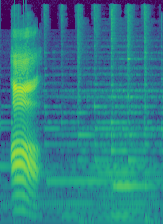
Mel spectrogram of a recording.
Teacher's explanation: আ জিভ একদম তলায় নেমে গেছে, মুখের মধ্যেকার হাঁয়ের পরিমাণ সবচেয়ে বড়, আর জিভ তখন না সামনে না পেছনে, ঠিক কেন্দ্রীয় জায়গায়, এবং ঠোঁটটাও না পুরোপুরি ছড়ানো না পুরোপুরি কুঞ্চিত, বরং মাঝামাঝি অবস্থায় রয়েছে। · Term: নিম্ন বিবৃত কেন্দ্রীয় মধ্যস্থ স্বরধ্বনি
